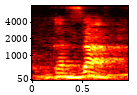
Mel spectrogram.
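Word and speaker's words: غزة: বর্তমান গাজ্জা যে অংশে আপনারা গাজ্জা বলেন আর কি আরবি উচ্চারণ হলো গাজ্জা এই গাজ্জার অংশে লিখে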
